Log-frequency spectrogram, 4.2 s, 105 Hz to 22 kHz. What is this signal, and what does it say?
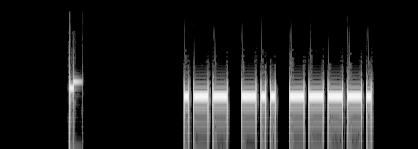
Morse code, heard as a keyed tone, about 25 wpm, 700 Hz. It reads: WD9
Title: USA Call Sign Prefixes - 25wpm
